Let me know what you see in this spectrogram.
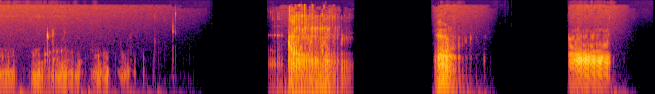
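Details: Stomach growling and gurgling: several low gurgling, rumbling bursts with pauses between them; ordinary bowel sounds.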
